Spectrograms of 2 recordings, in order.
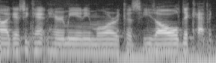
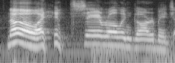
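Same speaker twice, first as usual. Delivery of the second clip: loud, raised acted telling-off; exasperated mock scolding; 7 semitones higher, 10 dB louder than usual. Owner correcting a dog that misheard, exasperated mock scolding.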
